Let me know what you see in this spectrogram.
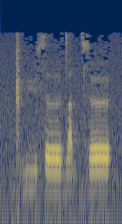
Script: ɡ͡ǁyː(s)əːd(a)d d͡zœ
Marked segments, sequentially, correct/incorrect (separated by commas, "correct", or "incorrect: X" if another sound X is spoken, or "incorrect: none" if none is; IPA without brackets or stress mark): correct, correct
